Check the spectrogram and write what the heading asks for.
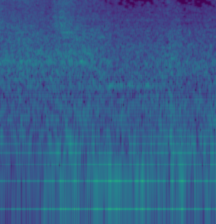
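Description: A motor vehicle running close by: a steady low engine rumble with road noise over it.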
